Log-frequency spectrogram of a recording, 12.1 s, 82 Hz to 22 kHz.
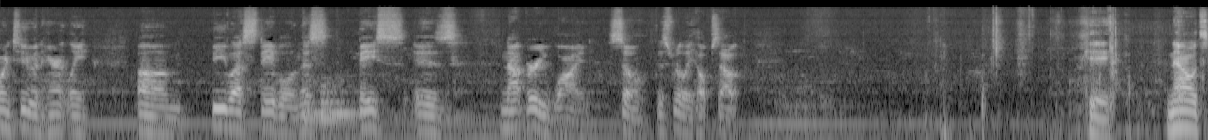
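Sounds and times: steady low hum: 0.0 - 11.7.

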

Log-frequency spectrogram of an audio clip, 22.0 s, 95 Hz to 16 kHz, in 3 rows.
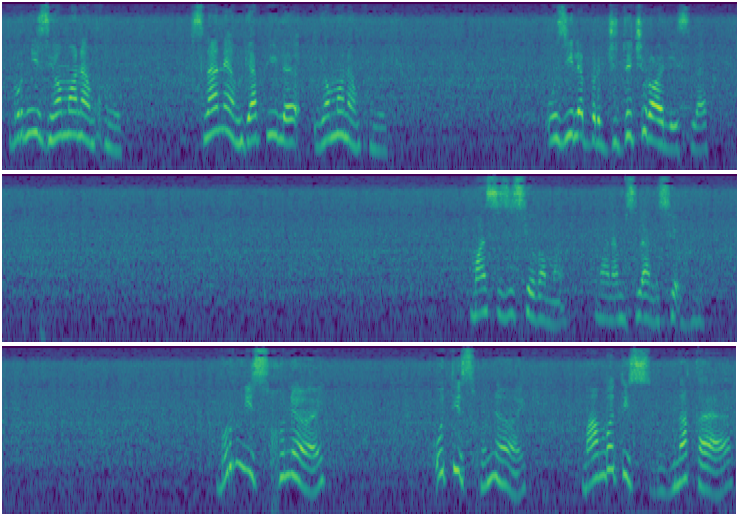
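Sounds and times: woman speaking: 0.0 - 1.2, 1.9 - 3.9, 5.4 - 7.1, 12.0 - 14.4, 16.8 - 18.0, 19.0 - 22.0
background hiss: 0.0 - 22.0.

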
